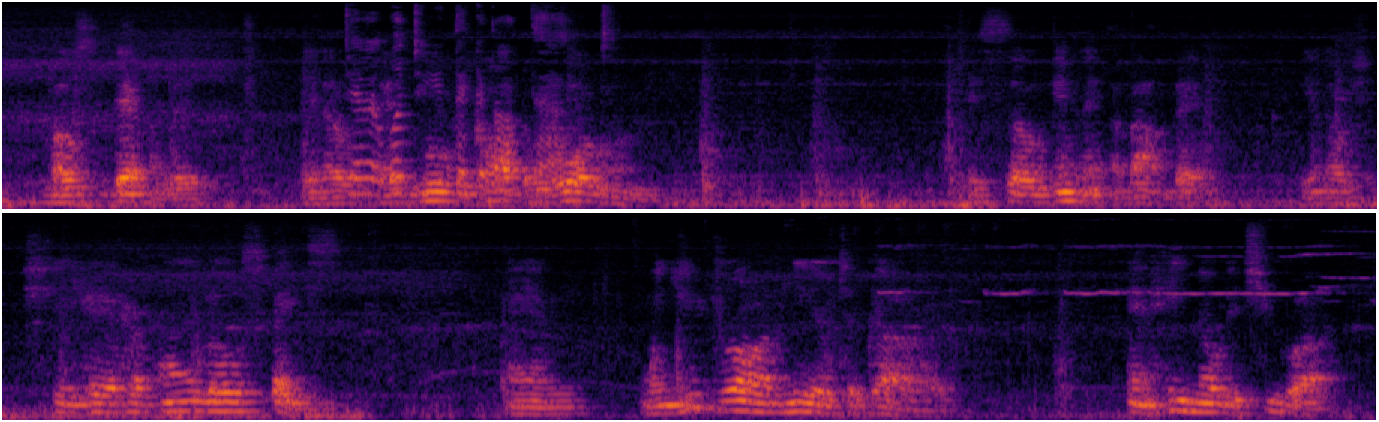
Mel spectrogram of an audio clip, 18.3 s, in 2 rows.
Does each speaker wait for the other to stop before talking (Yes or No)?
No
